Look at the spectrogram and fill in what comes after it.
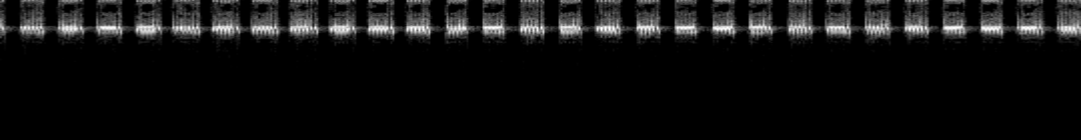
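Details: Shrill rhythmic chirps from two nearby crickets, repeated steadily about four times per second, each pulse a brief buzzy scrape; quiet surroundings otherwise.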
